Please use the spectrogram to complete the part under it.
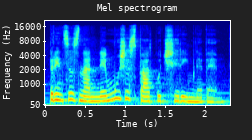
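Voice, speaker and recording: A woman's voice: mid-range voice, lively intonation, mellow, soft background music, close to an everyday voice. A woman voicing a worried boy raising objections. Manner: anxious, objecting.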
